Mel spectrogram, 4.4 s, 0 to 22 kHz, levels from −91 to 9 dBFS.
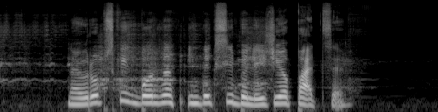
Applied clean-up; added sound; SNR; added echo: neural mask model RNNoise.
